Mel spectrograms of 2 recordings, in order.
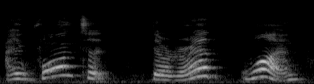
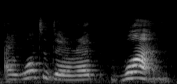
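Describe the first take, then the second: First: "red" punched loud and slow; stress on red. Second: "I wanted the red one." lifted on "one"; rising end. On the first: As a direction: lean hard on the word "red". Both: Shown as a demonstration. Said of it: "For the example".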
